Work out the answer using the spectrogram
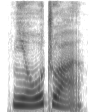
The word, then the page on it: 扭转: niǔ zhuǎn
